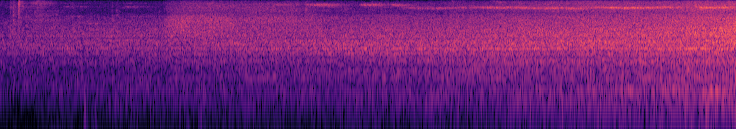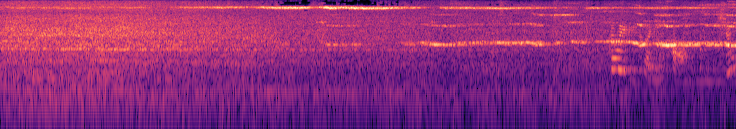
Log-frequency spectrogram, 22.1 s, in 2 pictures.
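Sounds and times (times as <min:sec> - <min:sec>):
train wheels rumbling on rail: 0:00.0 - 0:22.0
high wheel squeals: 0:13.8 - 0:22.0.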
